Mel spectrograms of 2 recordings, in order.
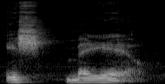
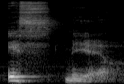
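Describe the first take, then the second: First: The name begins with an 'sh' sound. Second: The name begins with a plain 's' sound. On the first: This is the form used in one Bible version. "it's pronounced Ish, I S H" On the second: This is the form used in an ancient historian's records. "it's pronounced Ismael"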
